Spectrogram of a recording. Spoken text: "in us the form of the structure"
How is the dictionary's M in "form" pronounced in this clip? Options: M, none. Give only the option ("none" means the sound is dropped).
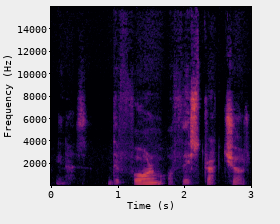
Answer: M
